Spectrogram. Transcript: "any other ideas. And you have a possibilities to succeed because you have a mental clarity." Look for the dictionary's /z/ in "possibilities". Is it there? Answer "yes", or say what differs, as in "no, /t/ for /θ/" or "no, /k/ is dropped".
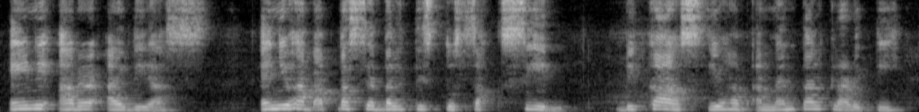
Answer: no, /s/ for /z/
